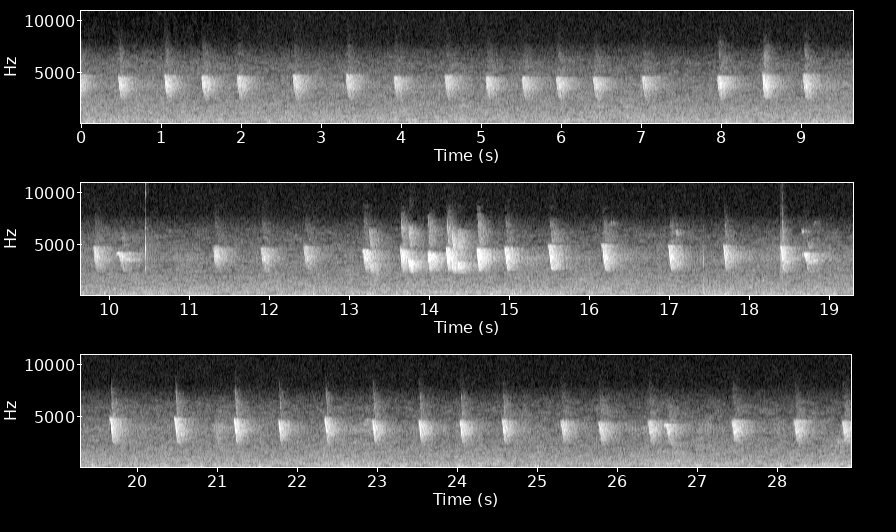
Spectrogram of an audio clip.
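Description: A bird chirping a short, high note over and over, about two chirps a second, with a quicker, denser run of chirps around the middle.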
